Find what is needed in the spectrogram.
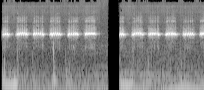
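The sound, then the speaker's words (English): A cricket chirping sound effect plays back as a steady train of high, evenly spaced chirps over a low hum, broken once by a brief pause midway. “The funny thing is, I don't need a sound effect for crickets because I have a sound effect from Norg.”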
